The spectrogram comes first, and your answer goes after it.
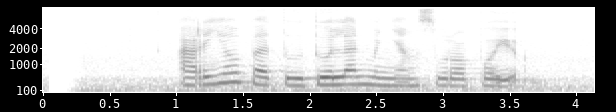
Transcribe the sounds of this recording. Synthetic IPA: ʔaɾijɔb̥ä̤t̪ud̪̥o̤lanməɲaŋsuɾɔb̥ojo

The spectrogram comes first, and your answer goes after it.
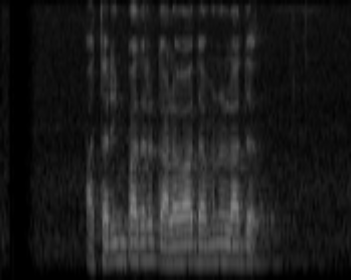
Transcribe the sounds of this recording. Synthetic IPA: ɐt̪ɐɾimpɐd̪ɐɾɐɡɐlɐʋaːd̪ɐmɐnɐlɐd̪ə

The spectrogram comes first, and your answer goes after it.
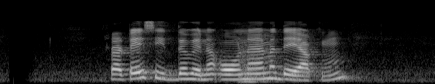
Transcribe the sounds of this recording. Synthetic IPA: raʈejːsid̪ːəʋenəʔoːnaːməd̪ejakm

